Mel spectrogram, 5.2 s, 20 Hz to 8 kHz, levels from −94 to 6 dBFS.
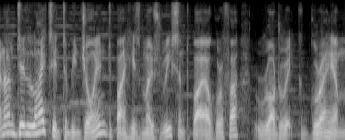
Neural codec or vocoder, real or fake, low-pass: none; real; 7.2 kHz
